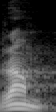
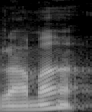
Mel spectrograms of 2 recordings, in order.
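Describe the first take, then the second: First: The final vowel is dropped, North Indian style. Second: The final vowel is pronounced.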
